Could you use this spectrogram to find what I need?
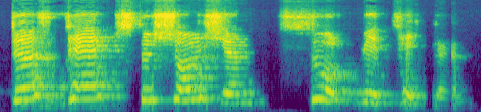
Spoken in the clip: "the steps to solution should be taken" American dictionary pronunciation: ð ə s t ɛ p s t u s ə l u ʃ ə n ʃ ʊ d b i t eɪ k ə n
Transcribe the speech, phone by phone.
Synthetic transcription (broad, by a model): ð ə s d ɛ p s t u ʃ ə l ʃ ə n s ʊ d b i t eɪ k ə n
